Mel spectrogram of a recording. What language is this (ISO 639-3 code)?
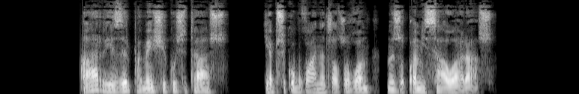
kbd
